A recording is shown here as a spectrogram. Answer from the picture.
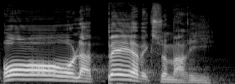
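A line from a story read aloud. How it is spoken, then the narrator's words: Man grumbling. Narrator (French): grommela l'homme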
